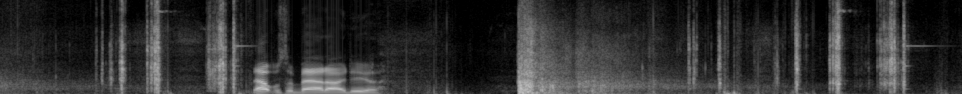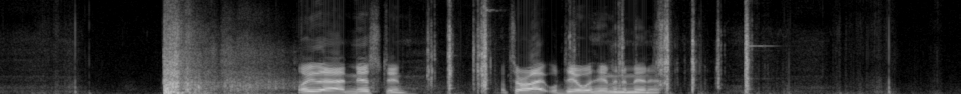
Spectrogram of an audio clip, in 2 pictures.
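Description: A shotgun's pump action clacks as it is racked.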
